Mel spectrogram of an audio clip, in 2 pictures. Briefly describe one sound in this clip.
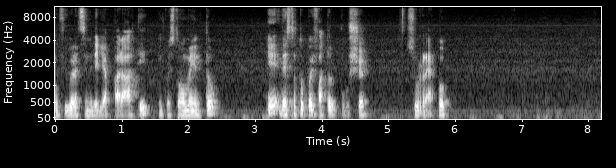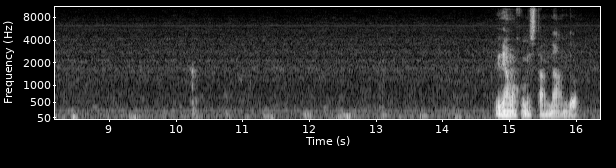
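A man speaks calmly into a close microphone, with pauses.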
